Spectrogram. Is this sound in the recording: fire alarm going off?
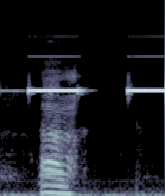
yes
